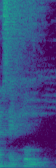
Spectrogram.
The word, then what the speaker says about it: caecum: Caecum. Bacanya cecum.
